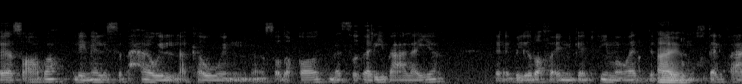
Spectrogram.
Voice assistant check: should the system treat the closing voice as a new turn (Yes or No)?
No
